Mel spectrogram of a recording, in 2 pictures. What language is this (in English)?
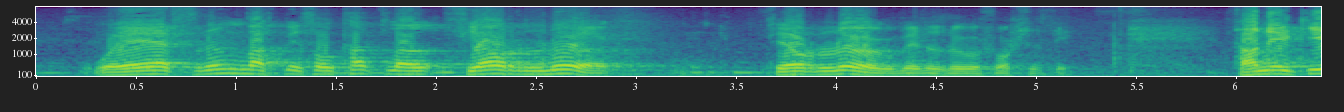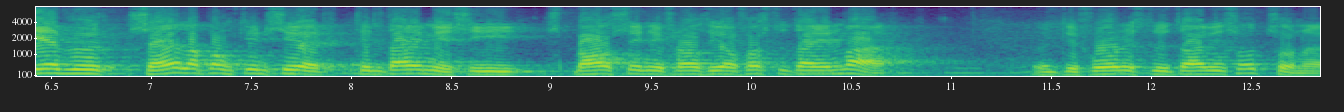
Icelandic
